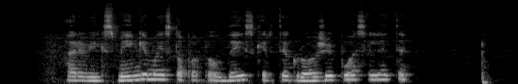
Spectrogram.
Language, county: Lithuanian, Alytus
